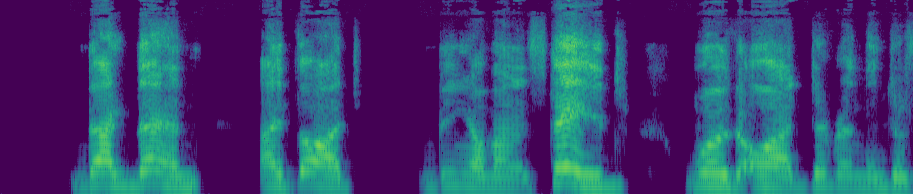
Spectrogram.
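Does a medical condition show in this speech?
Yes: cerebral palsy, spastic quadriplegia; virtually no arm or leg movement.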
